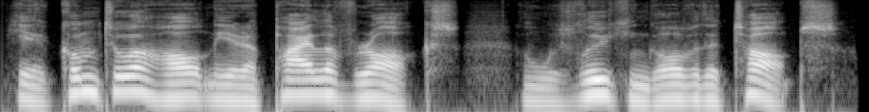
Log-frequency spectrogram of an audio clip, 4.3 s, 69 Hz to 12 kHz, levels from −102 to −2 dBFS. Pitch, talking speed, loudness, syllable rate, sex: 130 Hz, 235 wpm, -17 LUFS, 5.0 syllables/s, male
